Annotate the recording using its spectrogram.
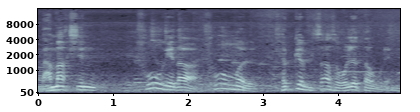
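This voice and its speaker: Clear music can be heard in the background. Over it, a man talks at a very slow pace. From South Jeolla, Korea. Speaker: elderly storyteller. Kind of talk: interview answer, recalling childhood stories. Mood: calm, reminiscent. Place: cafe. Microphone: phone near.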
